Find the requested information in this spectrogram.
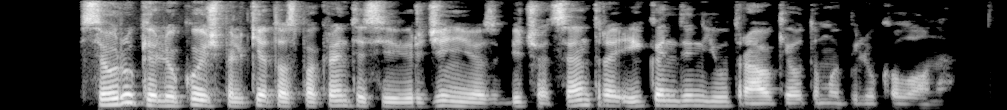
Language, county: Lithuanian, Klaipėda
